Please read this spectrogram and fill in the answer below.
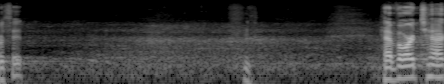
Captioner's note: audience laughing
